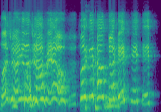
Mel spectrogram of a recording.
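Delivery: put-on loud, very high, drawn-out girlish shriek. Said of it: "in my non-shrieking girlish voice".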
